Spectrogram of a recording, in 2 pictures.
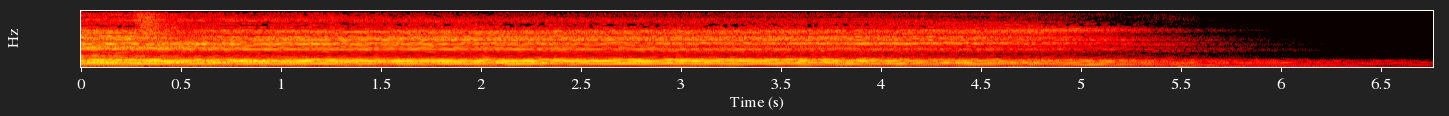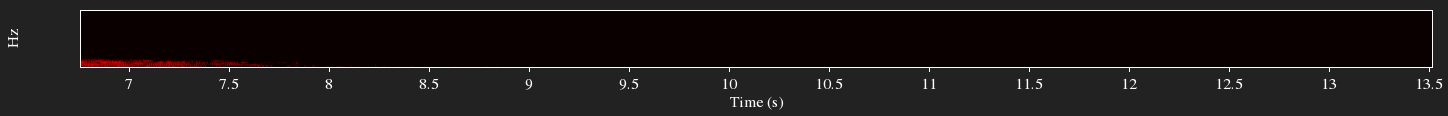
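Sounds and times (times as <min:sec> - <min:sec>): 
Corsican choir chanting a kyrie in organum: 0:00.0 - 0:06.7.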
